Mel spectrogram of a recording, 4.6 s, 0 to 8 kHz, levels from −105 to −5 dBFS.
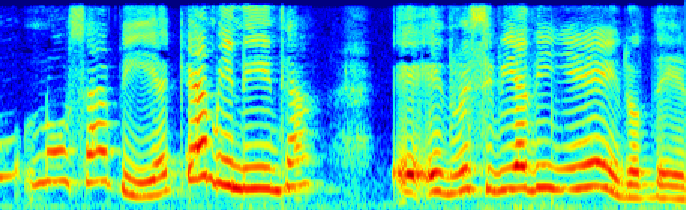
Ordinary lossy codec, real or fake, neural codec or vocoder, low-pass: none; real; none; 7.2 kHz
